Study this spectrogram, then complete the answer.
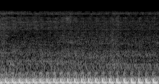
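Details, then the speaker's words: Honda Fourtrax 200 Type 2 ATV, about a 1990 model, single cylinder at steady idle after being serviced: crisp even beat with no clatter or misfire, judged good enough to run the season with a little fine tuning left; normal running. "I'd say that thing's good enough to run this season. Could always use a little bit of fine tuning here and there, I know, but running out pretty good."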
